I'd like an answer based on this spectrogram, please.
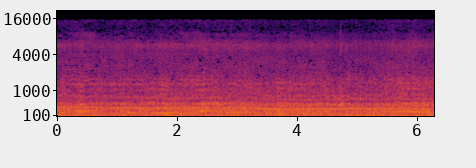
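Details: Continuous low hum of honey bees from a beekeeping setting, a thick layered buzz with steady tonal bands, level and unchanging over the few seconds.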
